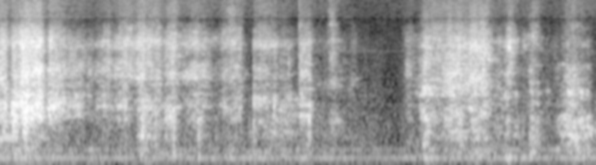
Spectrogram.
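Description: Faint rustling and scraping as hands handle the cardboard mold box, in two soft spells near the start and about three seconds in, with quiet between.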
